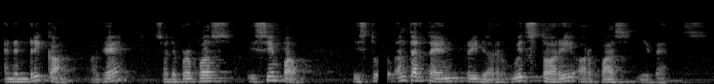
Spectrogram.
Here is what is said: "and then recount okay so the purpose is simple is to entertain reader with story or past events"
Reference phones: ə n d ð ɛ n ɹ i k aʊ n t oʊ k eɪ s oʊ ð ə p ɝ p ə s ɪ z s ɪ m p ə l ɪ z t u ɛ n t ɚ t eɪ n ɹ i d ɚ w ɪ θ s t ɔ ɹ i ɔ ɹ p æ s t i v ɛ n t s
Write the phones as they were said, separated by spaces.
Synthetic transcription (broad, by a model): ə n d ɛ n ɹ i k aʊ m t oʊ k eɪ s oʊ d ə p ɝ p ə s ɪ s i m p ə l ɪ s t u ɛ n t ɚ t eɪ n ɹ i d ɚ w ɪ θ s t ɔ ɹ i ɔ ɹ p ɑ s i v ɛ n t s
